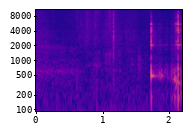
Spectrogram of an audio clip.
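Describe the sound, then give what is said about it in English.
A metal lid is set onto a cooking pot with a sharp clink and brief ringing, then a second softer clatter, over faint low background noise. “Lid on for now.”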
